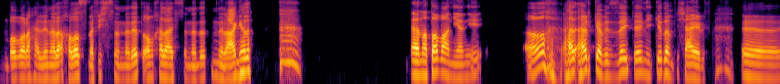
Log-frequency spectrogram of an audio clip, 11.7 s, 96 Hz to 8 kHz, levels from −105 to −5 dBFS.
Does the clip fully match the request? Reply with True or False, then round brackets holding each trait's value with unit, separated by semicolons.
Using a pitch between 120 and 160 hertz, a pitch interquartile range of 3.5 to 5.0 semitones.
False (140 Hz; 3.1 semitones)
